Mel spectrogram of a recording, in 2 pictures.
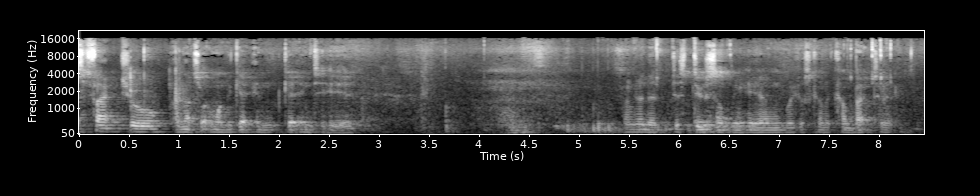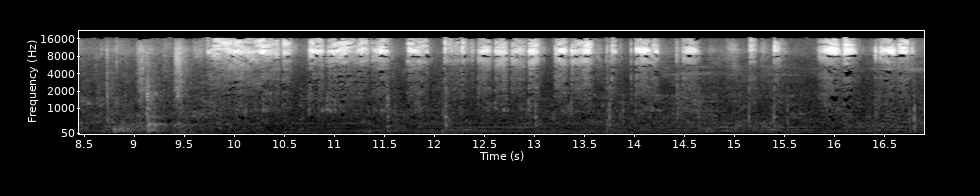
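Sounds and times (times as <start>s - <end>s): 
speech: 0.2s - 3.0s, 5.4s - 8.4s
pen writing the name of a tower: 9.8s - 16.8s.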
